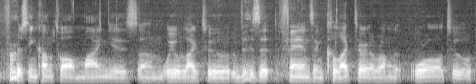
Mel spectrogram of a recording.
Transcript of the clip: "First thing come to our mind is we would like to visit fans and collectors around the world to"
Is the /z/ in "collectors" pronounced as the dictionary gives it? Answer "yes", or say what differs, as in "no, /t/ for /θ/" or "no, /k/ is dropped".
no, /z/ is dropped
